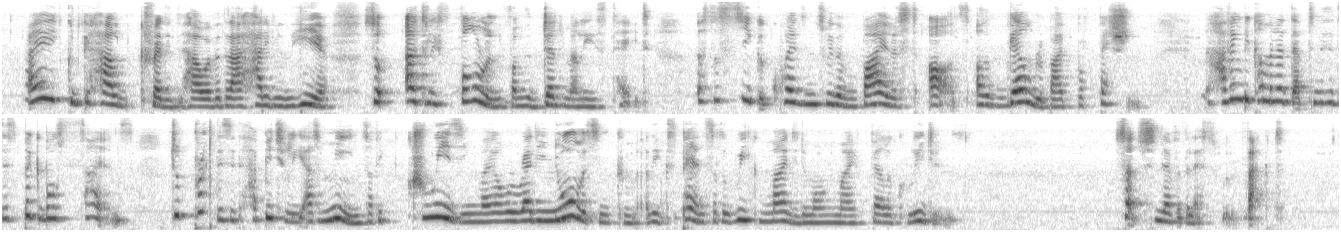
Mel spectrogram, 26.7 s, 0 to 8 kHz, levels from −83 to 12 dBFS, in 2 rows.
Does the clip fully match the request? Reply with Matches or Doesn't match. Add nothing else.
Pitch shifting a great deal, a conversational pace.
Matches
